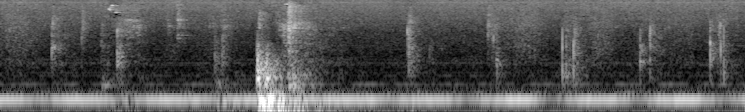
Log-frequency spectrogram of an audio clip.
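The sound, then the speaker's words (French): A door swings shut with a solid thud midway through as people walk in, surrounded by scattered soft footsteps and small knocks over a steady low hum, with no one speaking. “Une fois la porte fermée, l'homme dit « J'attends les pompiers.”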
